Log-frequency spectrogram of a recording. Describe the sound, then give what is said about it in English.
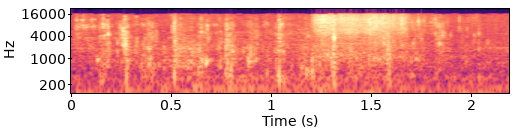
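Syrup poured over a hot cake soaks in as a soft, steady crackle and fizz with scattered small pops, swelling briefly in the middle. No one speaks. “And then pour it over. You want to hear it kind of really drinking it in.”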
